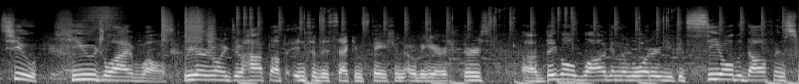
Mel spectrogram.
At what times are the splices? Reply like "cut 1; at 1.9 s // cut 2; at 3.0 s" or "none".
cut 1; at 1.7 s // cut 2; at 4.5 s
